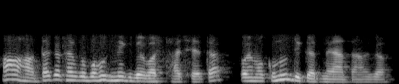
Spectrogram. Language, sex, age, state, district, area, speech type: Maithili, male, 18-30, Bihar, Darbhanga, rural, conversation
